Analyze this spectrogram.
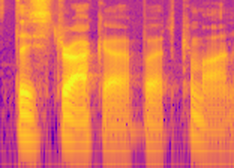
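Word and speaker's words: Dijkstra: with me you'll remember having to do some digistraka's graph theory networking stuff and yeah i know that's not how you pronounce his name it's it's the straca but come on it's spelled that way and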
